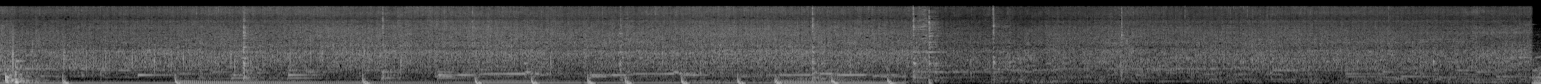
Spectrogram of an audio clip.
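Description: Shredded ash gourd sizzling in hot oil in a metal karahi while it is stirred with a metal spoon, with occasional sharp clicks of the spoon against the pan.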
